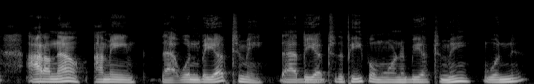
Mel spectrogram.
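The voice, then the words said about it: Poor imitation of another person's voice. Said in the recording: “That's a terrible Matthew McConaughey impression... it was subpar... Subpar. It's terrible.”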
